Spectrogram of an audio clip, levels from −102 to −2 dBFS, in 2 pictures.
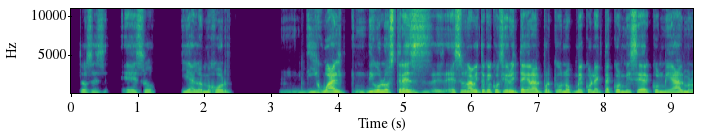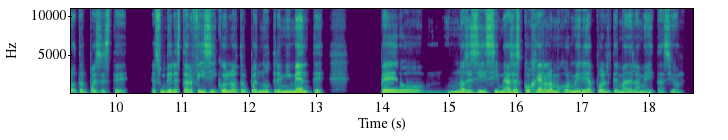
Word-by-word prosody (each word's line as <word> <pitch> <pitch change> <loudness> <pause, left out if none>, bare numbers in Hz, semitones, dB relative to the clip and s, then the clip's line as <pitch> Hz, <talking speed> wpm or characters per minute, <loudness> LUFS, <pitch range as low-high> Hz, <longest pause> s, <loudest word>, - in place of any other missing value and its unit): Entonces, 110 -5 -6 0.2
eso, 125 +2 -4 0.4
y 135 0 -1
a 125 - 0
lo 125 0 -1
mejor, 140 +4 -1 0.7
mm, 135 -2 -15
igual 155 +1 +4
digo, 145 +1 +2
los 130 -4 +6
3 140 -4 +4
es 125 -1 -6
es 130 +3 +1
un 155 +1 0
hábito 155 -1 +4
que 135 - +2
considero 125 +3 +2
integral 135 0 +3
porque 130 -5 -4
uno 125 +2 +1
me 125 0 -1
conecta 115 +3 -2
con 125 -3 +1
mi 115 -1 0
ser, 130 +4 +3
con 125 -2 -1
mi 115 +1 -1
alma, 135 +1 +3
el - - -3
otro, 110 +2 -7
pues, 105 -3 -6
este, 100 -2 -7 0.3
es 110 +1 -3
un 125 - 0
bienestar 125 0 0
físico, 155 -3 0
y - - +2
lo 120 -1 -1
otro, 120 +2 -6
pues, 115 0 -5
nutre 110 +2 -2
mi 125 0 +2
mente, 130 -6 +1 0.8
pero 120 -5 -1 0.3
no 130 +5 -1
sé 160 - -1
si 155 +2 0
si 130 -1 +1
me 120 0 -1
das 130 +5 +1
a - - +3
escoger, 140 -3 0
a - - 0
lo 145 - +2
mejor 125 0 -2
me 135 0 +2
iría 130 0 0
por 125 0 -3
el 105 - -9
tema 115 +2 -4
de 115 - -4
la 105 -1 -5
meditación. 100 -2 -8
125 Hz, 200 wpm, -25 LUFS, 115-140 Hz, 0.8 s, los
